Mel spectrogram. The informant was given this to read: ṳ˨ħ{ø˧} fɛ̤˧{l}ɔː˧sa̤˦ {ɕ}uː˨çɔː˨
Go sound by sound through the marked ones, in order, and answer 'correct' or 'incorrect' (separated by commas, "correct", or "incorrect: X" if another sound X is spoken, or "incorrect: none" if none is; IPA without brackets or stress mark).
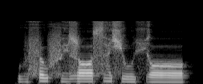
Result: incorrect: u˧, incorrect: ɮ, correct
